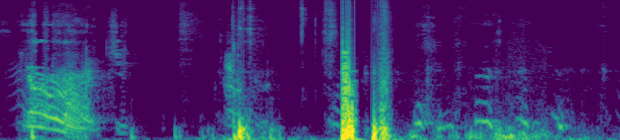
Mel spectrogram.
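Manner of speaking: big high burst of laughter; loud laugh. Real, not acted. Reviewer cracking up at his own rant, loud laugh. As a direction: let a loud laugh explode out.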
